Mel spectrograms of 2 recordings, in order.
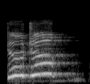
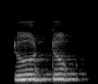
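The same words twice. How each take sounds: First: High, loud yelled order; shouted command. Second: Firm, controlled one-word command; firm, not shouted. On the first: Teacher showing parents what is no longer firm, shouting "sit" high and loud. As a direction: yell it sharply, well above talking pitch. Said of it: "itu nggak tegas lagi". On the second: Teacher showing parents a firm "sit" for a child, firm and controlled. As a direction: say it firmly without raising a shout. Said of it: "Tegas itu bukan berteriak. Jadi umpamanya gini". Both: Shown as a demonstration.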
